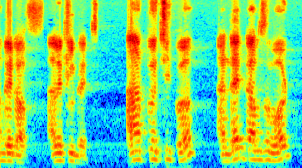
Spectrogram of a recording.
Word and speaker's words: un petit peu: Then there is an expression, un petit peu.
